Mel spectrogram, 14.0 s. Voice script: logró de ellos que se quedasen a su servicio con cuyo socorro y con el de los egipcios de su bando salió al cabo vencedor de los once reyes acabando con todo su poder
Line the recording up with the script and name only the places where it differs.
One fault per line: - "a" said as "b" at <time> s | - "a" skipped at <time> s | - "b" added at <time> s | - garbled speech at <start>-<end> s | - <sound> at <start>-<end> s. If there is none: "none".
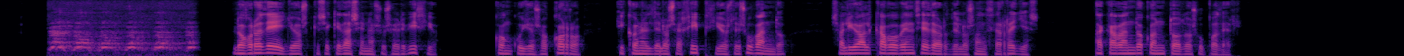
- bark at 0.5-2.0 s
